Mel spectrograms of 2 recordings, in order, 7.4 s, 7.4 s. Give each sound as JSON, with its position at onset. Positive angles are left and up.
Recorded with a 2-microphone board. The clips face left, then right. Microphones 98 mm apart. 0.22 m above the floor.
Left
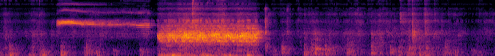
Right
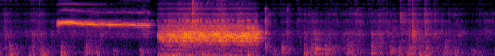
{"t": 0.8, "sound": "a scream", "side_deg": 30, "distance_m": 2.0}
{"t": 2.4, "sound": "an alarm", "side_deg": 50, "distance_m": 3.0}
{"t": 4.0, "sound": "a dropped coin", "side_deg": -20, "distance_m": 2.0}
